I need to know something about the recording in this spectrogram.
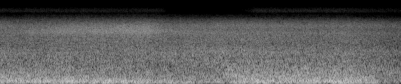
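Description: Rocket launch pad water deluge system at full flow: a huge volume of water gushing out and pouring into the flame trench, heard as a steady, heavy rush of water.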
